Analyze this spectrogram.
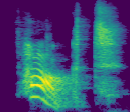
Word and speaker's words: talked: Talk, talked. Fíjate el sonido de la T. Talked.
